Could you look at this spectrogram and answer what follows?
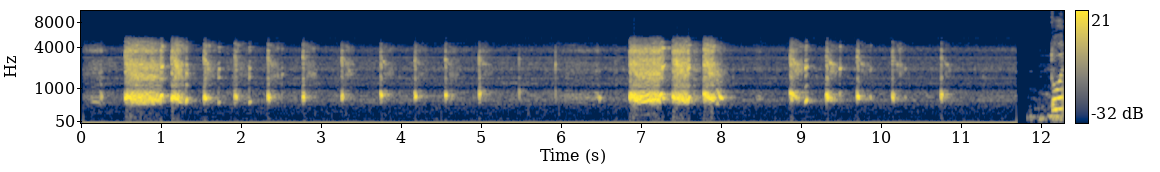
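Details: Non-whooping cough, contrasted with whooping cough in a homeopathy lesson on Corallium rubrum: repeated short dry coughs in two brief bursts with single coughs between, and no whooping intake of breath.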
